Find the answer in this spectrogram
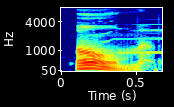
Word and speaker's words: Om: On an exhale, chant om, pronounced a u m. Let the sound naturally roll from your belly a through the throat u, and finish at the lips m.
